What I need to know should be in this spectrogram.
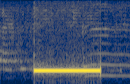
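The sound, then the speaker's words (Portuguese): A telephone call rings before being forwarded to voicemail: a single steady electronic ringback tone holds at one even pitch for about a second, then cuts off abruptly. “Alô? Sua chamada está sendo encaminhada para a caixa postal e estará sujeita a.”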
